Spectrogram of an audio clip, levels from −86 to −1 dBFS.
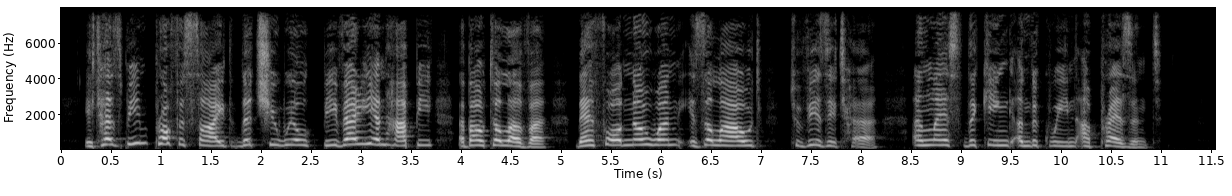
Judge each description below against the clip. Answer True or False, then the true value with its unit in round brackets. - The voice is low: False (275 Hz)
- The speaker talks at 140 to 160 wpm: True (150 wpm)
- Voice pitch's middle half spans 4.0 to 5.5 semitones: False (3.4 semitones)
